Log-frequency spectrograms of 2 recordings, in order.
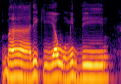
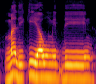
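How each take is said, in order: First: The first vowel of Maliki is long. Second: The first vowel of Maliki is short. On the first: This follows the usual local reading of the verse. "Hak biasa eh kitanya" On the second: This follows a variant reading of the verse. "qiraat yang tak baca panjang"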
